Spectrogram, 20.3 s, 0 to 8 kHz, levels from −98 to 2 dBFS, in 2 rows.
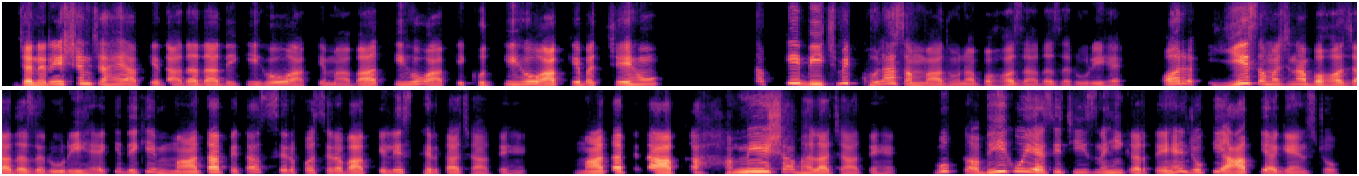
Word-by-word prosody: Generation 235 +10 +4
चाहे 225 -3 -3
आपके 195 -4 -4
दादा-दादी 190 +7 -2
की 210 +1 -12
हो, 195 +4 -2
आपके 175 -10 -5
माँ-बाप 125 - -2
की 220 - -7
हो, 225 +4 -4
आपकी 140 +3 -4
खुद 195 +3 -9
की 230 -2 -3
हो, 240 +1 +3
आपके 155 +5 +4
बच्चे 205 +2 +1
हों। 220 +2 -3 0.8
सबके 260 +6 +3
बीच 250 -1 +2
में 315 - +3
खुला 280 +1 -1
संवाद 165 - -3
होना 135 0 -9
बहुत 130 +2 -5
ज़्यादा 120 -1 -10
ज़रूरी 120 0 -13
है 130 - -11 0.3
और 255 +2 +1
ये 195 - +6
समझना 235 -4 -2
बहुत 190 0 +1
ज़्यादा 170 +1 0
ज़रूरी 155 +2 -7
है 140 - -10
कि 260 - -19
देखिए 245 +4 -8
माता-पिता 170 +9 +2
सिर्फ़ 225 -3 -11
और 215 - -5
सिर्फ़ 200 -3 -6
आपके 155 +1 0
लिए 225 +7 -5
स्थिरता 155 -8 -6
चाहते 125 -2 -13
हैं, 120 -1 -21 0.4
माता-पिता 205 +9 +4
आपका 205 +4 +1
हमेशा 260 +4 +4
भला 165 -6 -1
चाहते 140 -4 -11
हैं। 130 -1 -19 0.3
वो 295 - 0
कभी 215 +8 +4
कोई 295 -3 -1
ऐसी 240 +2 +3
चीज़ 230 -1 -14
नहीं 205 +1 -7
करते 180 -3 -4
हैं, 270 +11 -2
जो 230 -1 -4
कि 240 +2 -5
आपके 220 - +4
अगेंस्ट 130 -5 -5
हो। 110 - -15
200 Hz, 190 wpm, -25 LUFS, 150-235 Hz, 0.8 s, ये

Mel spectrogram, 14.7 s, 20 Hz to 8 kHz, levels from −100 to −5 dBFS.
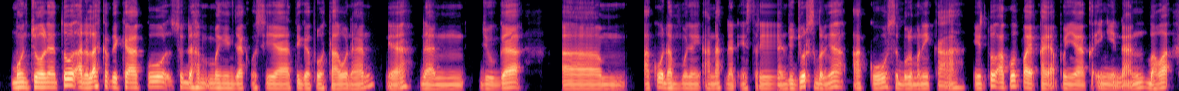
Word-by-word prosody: munculnya 115 +1 +5
tuh 160 +8 +6
adalah 120 +3 +6
ketika 115 -3 +2
aku 125 -1 +1
sudah 110 +2 -1
menginjak 100 -2 -1
usia 95 -2 0
30 95 -1 -1
tahunan, 90 - -1 0.2
ya, 120 +10 -1
dan 85 -1 -2 0.2
juga, 95 +6 +2 0.5
mmm, 90 -2 -1 0.2
aku - - -5
udah 100 - +2
mempunyai 95 0 -4
anak 95 +2 -4
dan 90 - -2
istri 95 0 -6
dan 85 - -2
jujur 95 -1 +3
sebenarnya - - -1
aku 100 +3 -1
sebelum 90 -5 -3
menikah 95 +2 -3 0.2
itu 100 +9 +1
aku 135 +5 +1
pay - - +4
kayak - - 0
punya 90 -3 0
keinginan, 95 +3 -2
bahwa 100 - +3
95 Hz, 135 wpm, -24 LUFS, 90-110 Hz, 0.5 s, tuh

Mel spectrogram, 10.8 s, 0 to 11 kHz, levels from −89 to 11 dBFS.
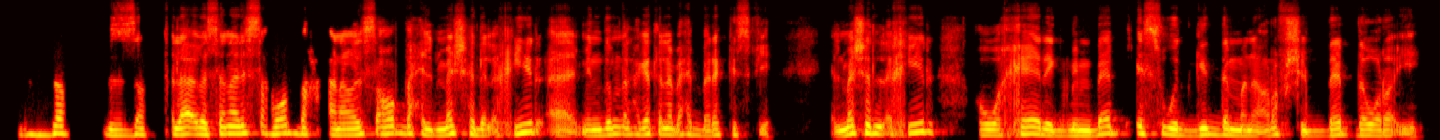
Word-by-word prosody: بالضبط، 145 +4 -1 0.2
بالضبط 130 +1 -2
،لأ 150 +1 +5
بس 145 +2 +2
أنا 165 +1 +4
لسّه 180 +2 0
هاوضح 160 -1 0
أنا 135 -1 +3
لسّه 155 +1 0
هاوضح 170 0 0
المشهد 145 +3 +2
الأخير 195 +9 -1
آآ، - - -4
من 125 +1 +1
ضمن 145 +3 +1
الحاجات 150 +1 -1
اللي 145 - +3
أنا 140 - -2
باحب 140 -4 -6
أركز 140 +2 -5
فيها، - - -10 0.5
المشهد 175 +2 +4
الأخير 185 +5 -1 0.3
هو 130 0 +2
خارج 145 -2 +1
من 120 0 +3
باب 165 +7 -1
أسود 150 -7 +1
جدًا، 145 0 +3
ما 125 -2 +3
نعرفش 145 +7 -3
الباب 115 +5 -2
ده 130 - -2
وراه 125 -1 -1
إيه. 95 -1 -8
145 Hz, 195 wpm, -22 LUFS, 130-160 Hz, 0.5 s, لأ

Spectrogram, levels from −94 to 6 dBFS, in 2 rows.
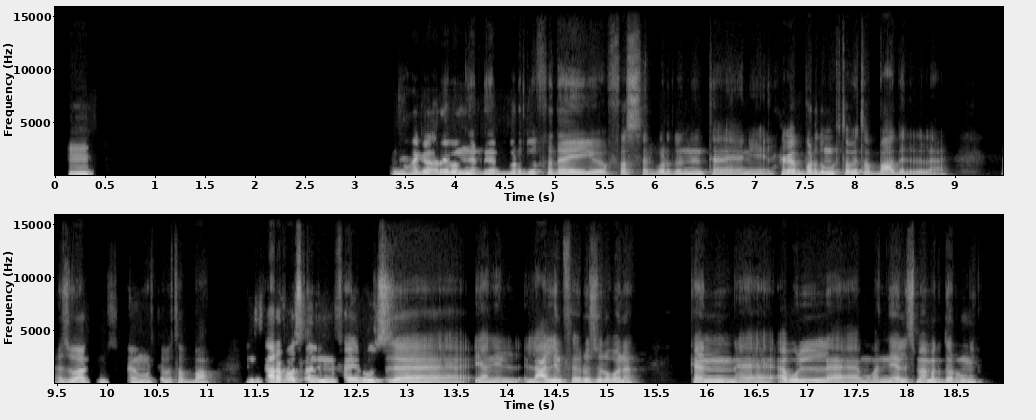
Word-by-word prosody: إمم. 115 -2 +1 3.0
دي 110 -1 -3
حاجة 130 +3 +1
قريّبة 125 +2 +3
من 115 -2 +3
الراب 110 -1 -3
برضه، 115 0 -2
فده 110 +1 -1
يفسر 110 +1 -1
برضه 110 0 -4
إن 110 0 -2
أنت 115 0 -5
يعني 105 -1 -5
الحاجات 110 +2 0
برضه 120 +1 0
مرتبطة 110 -1 -1
ببعض 105 0 -2
ال - - -8 0.6
أذواقك 120 +2 +2
الموسيقية 110 +1 -6
مرتبطة 110 0 -3
ببعض. 95 -1 -4 0.2
أنت 115 - -2
تعرف 160 +1 +7
أصلًا 170 0 +3
إن 125 -4 +5
فيروز 125 +4 +3 0.8
يعني 105 -1 -1
ال 100 -1 -5
اللي 110 -1 0
علِّم 130 +5 +5
فيروز 130 +1 0
الغُنى 125 +1 0 0.5
كان 125 -2 +2 0.4
أبو 130 +2 +3
ال 115 -4 +1
المُغنّية 100 +3 -2
اللي 130 - +2
اسمها 125 +1 -2
ماجدة 130 -2 +1
الرومي؟ 180 +11 -4
115 Hz, 130 wpm, -22 LUFS, 105-125 Hz, 3.0 s, تعرف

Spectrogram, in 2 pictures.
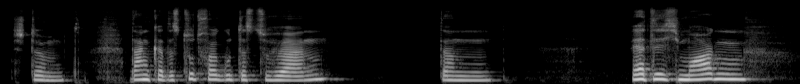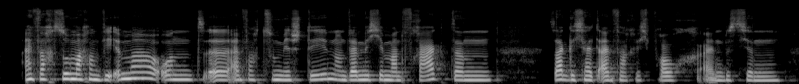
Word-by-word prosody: Stimmt. 190 -2 -5 0.5
Danke, 220 0 +2
das 200 0 -4
tut 245 +3 -2
voll 225 -2 +1
gut, 210 0 -4
das 210 0 -2
zu 205 -1 -4
hören. 210 +6 0 0.9
Dann 195 -1 -3 1.3
werde 240 +1 +6
ich 235 -1 +4
morgen 235 +2 +6 0.7
einfach 235 0 0
so 255 +1 +2
machen 235 -3 +3
wie 205 - +2
immer 270 +3 +2
und, 220 -1 -1
äh, 205 +1 +1
einfach 210 0 -4
zu 210 +1 -8
mir 210 -1 +2
stehen. 215 +3 -1
Und 205 -2 -2
wenn 205 0 +3
mich 210 0 0
jemand 200 -2 0
fragt, 230 +5 -3
dann 200 0 0 0.5
sage 215 -1 0
ich 210 0 -4
halt 200 -1 0
einfach: 190 0 -2
„Ich 195 0 -11
brauche 190 0 -6
ein 190 - -3
bisschen 190 -1 -4
210 Hz, 145 wpm, -23 LUFS, 195-230 Hz, 1.3 s, werde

